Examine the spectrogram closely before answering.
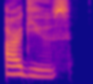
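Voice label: "argues", US English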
